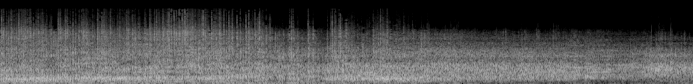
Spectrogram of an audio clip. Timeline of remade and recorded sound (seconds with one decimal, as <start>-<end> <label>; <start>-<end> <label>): 0.0-5.7 recorded; 5.7-6.5 remade; 6.5-6.9 recorded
